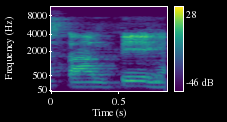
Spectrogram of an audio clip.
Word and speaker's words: stunting: terganggu Jadinya apa stantink kalau ibu Sunarti tadi bacanya stunting jago Ya nggak papa ya Bu ya kita bareng-bareng belajar itu dibacanya stantink artinya anak pendek tidak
